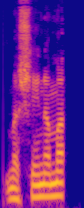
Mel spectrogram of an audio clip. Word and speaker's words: Machinima: Machinima. – Yeah. – Ah, see, I'm close. See, rusty on the mic, folks. Don't. – That's hate. – Okay. – Machinima creator.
